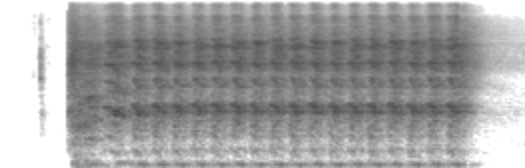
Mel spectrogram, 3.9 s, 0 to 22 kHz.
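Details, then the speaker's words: Honda H22 in a Civic on a FuelTech FT450 ECU with a homemade cam trigger pickup, first crank with the fuel pump relay removed to build oil pressure: about three seconds of steady, even starter cranking, no firing. Cranks cleanly. "I've removed the fuel pump relay just to crank the vehicle over, get some oil pressure in the motor."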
